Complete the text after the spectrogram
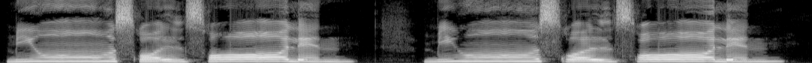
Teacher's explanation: صاد جو کہ تھک لیٹر بھی ہے مستعلیہ لیٹر بھی ہے اس لیے اس کو تھکر ٹون میں بھی پروناؤنس کریں گے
